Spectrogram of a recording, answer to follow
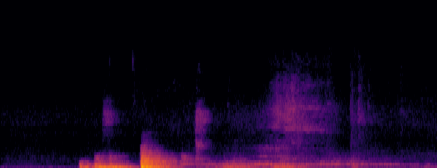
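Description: A heavy supercharger unit being set in place on a workbench: a short run of handling noise, then a sharp knock about a second and a half in, followed by quieter shuffling that dies away.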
